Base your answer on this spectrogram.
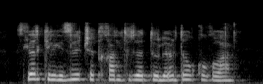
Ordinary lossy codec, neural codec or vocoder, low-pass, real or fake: AAC, 48 kbps; codec, 16 kHz, 8 kbps, FunCodec, trained on LibriTTS, 25 frames a second; 7.2 kHz; fake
